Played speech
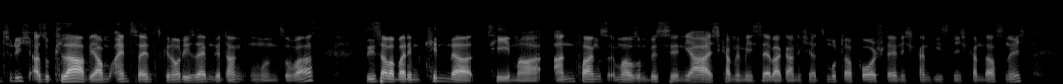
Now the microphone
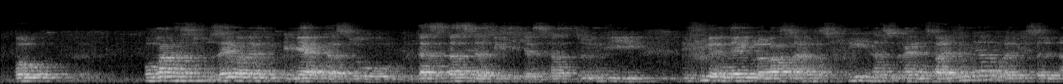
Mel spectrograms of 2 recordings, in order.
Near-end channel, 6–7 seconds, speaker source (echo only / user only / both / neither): user only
